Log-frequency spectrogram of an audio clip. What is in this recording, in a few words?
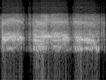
damaged pilot, mood high, speech; War Thunder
